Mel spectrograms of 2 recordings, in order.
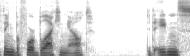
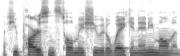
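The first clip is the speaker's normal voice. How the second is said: usual speaking voice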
